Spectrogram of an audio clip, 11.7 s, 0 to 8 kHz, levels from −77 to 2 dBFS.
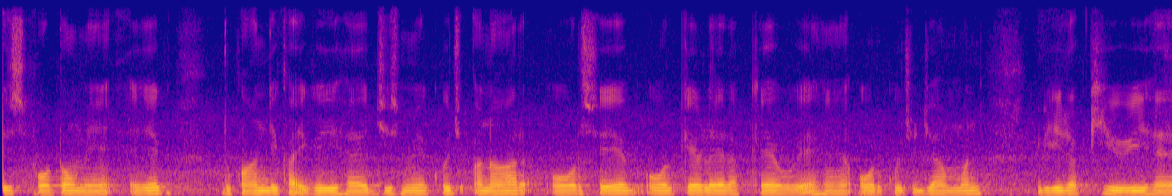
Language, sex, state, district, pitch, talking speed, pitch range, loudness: Hindi, male, Uttar Pradesh, Shamli, 120 Hz, 130 wpm, 115-120 Hz, -13 LUFS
